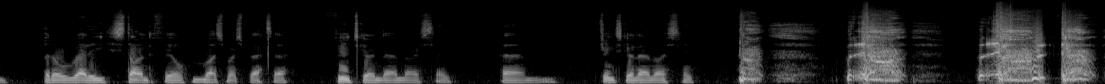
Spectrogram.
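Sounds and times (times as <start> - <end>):
speech: 0.4 - 7.0
man clearing throat: 7.4 - 7.8, 8.5 - 9.1, 9.8 - 11.0
man coughing: 7.4 - 7.8, 8.5 - 9.1, 9.8 - 11.0.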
